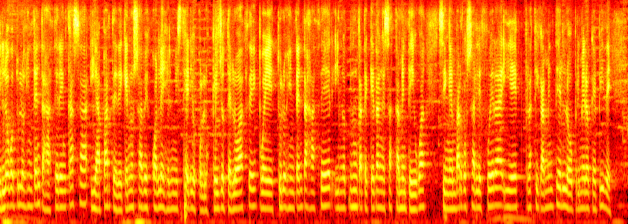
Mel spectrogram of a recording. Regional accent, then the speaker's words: Olivenza, Extremadura, Spain; de Olivenza y a mí lo que me encanta comer fuera son los rejos, que son una especie de pulpitos

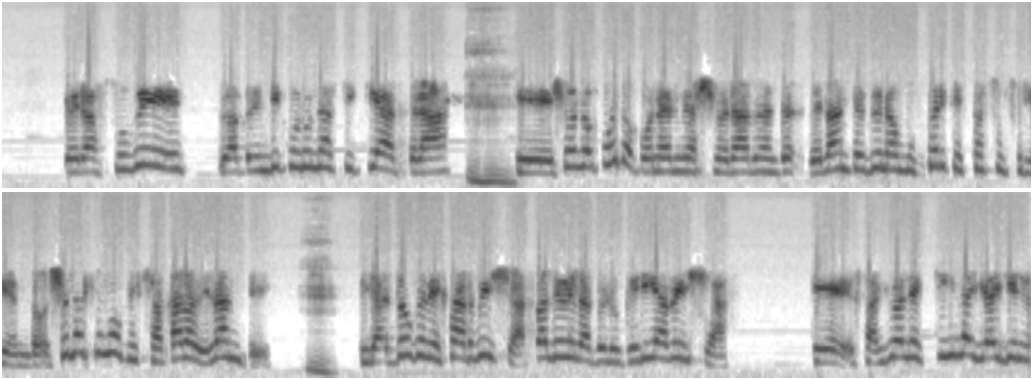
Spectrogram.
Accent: Argentina; moved away as an adult; now in Spain; Entonces yo me agarré un avión y me vine a vivir a España, soy argentina.

